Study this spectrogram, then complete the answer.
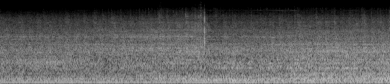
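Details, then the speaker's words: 2000 Ford Ranger, inherited truck: even, steady idle with a smooth low rumble, no knocks or misses; engine sounds healthy, mild exhaust leak underneath. "But the engine sounds healthy, and that's the important part."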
